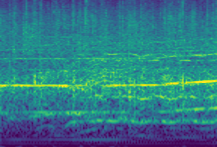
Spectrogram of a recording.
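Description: A crowd at Renew Life Church applauding the campus pastor and his wife steadily, dense overlapping hand claps forming a continuous wash of sound at a constant, fairly loud level with no voices standing out.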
